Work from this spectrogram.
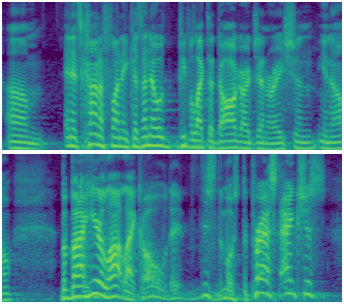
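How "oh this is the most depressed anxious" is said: Southern accent slipping in, put-on. Speaker mimics people who talk about their generation, in a put-on Southern accent. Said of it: "I get a Southern accent when I talk like that".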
